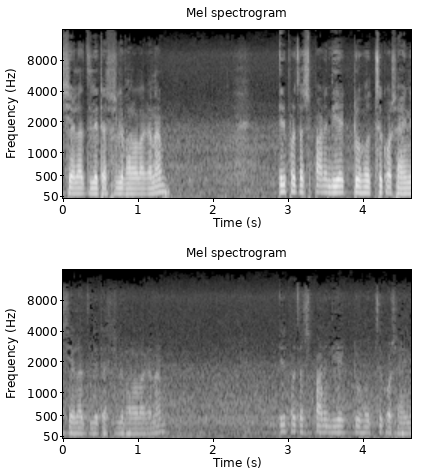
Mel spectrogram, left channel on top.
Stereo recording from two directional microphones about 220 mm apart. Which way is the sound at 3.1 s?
40° left (ahead or behind).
